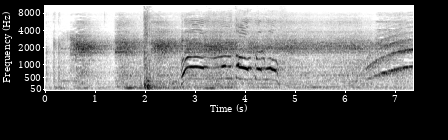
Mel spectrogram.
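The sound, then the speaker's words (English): A fire engine's cab door thuds shut with a single solid slam, followed by wavering, siren-like tones over a steady rumbling background. “I'll get the cab door open.”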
